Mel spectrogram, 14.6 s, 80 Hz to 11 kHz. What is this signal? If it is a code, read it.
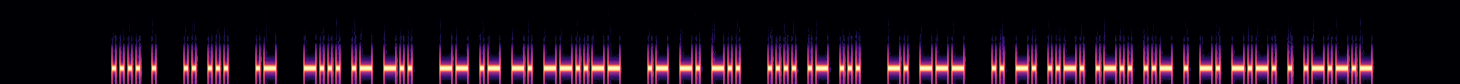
Morse code, heard as a keyed tone, about 30 wpm, 700 Hz. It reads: HE IS A BAD MAN, AND HAS NO INFLUENCE.
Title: Sentences from Top 1100 Words 30wpm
